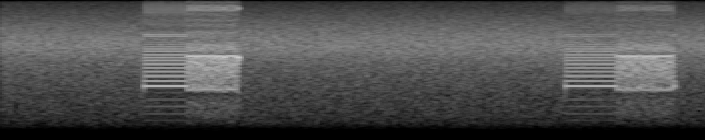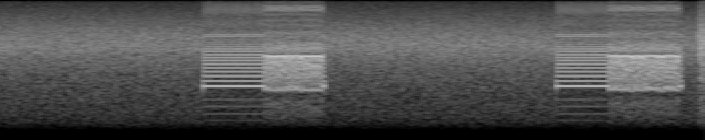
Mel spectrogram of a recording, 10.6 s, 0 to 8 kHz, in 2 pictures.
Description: Packet radio (AX.25, as in APRS), 1200 baud, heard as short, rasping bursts, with radio hiss and a squelch burst at the end.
